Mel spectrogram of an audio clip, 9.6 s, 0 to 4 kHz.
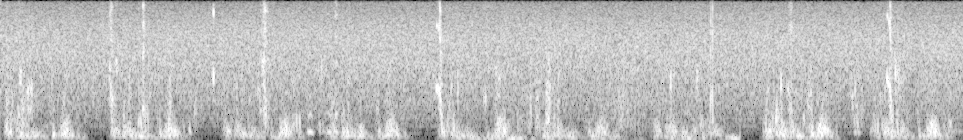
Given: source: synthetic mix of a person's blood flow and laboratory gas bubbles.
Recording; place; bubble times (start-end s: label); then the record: Doppler ultrasound of blood flow; precordium
0.00-0.34 s: bubbles
1.07-1.21 s: bubbles
1.35-1.53 s: bubbles
1.85-1.98 s: bubbles
2.10-2.17 s: bubbles
2.46-2.52 s: bubbles
2.56-2.73 s: bubbles
2.90-3.40 s: bubbles
3.44-3.50 s: bubbles
3.56-3.67 s: bubbles
4.33-4.56 s: bubbles
4.82-4.89 s: bubbles
4.92-5.12 s: bubbles
6.92-7.19 s: bubbles
7.85-8.15 s: bubbles
8.49-8.65 s: bubbles
8.74-9.07 s: bubbles
9.47-9.64 s: bubbles
From the record:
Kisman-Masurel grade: 232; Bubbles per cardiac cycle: several, 3 to 8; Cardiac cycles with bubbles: 50 to 99%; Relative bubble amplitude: moderate (0.250 to 0.450); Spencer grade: 3 (all of the cardiac periods contain showers or single bubble signals, but not dominating or overriding the cardiac motion signals); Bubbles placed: only in the low amplitude regions of the cardiac cycle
